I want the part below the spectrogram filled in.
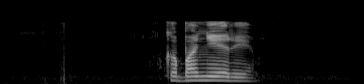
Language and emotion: Russian, neutral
